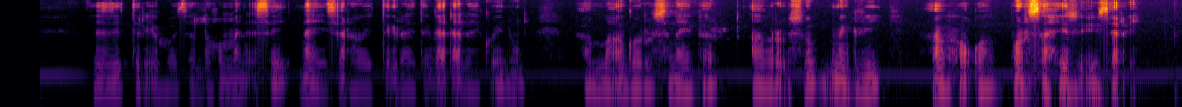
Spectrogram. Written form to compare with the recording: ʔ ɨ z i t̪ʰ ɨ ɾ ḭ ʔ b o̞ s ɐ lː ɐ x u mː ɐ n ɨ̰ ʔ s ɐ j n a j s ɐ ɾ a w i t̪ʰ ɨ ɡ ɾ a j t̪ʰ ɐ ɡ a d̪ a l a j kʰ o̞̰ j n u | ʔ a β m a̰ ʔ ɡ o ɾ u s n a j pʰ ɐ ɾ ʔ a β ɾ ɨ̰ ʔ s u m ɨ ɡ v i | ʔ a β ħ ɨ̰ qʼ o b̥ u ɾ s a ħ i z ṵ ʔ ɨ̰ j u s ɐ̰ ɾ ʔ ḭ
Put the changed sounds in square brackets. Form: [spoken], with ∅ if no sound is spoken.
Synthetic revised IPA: ʔ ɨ z i t̪ʰ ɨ ɾ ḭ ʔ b o̞ [z] ɐ lː ɐ x u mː ɐ n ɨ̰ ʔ s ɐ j n a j s ɐ ɾ a w i t̪ʰ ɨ ɡ ɾ a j t̪ʰ ɐ ɡ a d̪ a l a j kʰ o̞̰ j n u | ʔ a β m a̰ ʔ ɡ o ɾ u s n a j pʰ ɐ ɾ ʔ a β ɾ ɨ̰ ʔ s u m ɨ ɡ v i | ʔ a β ħ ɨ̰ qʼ o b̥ [o] ɾ s a ħ i z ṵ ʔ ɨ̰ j u [z] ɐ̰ ɾ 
